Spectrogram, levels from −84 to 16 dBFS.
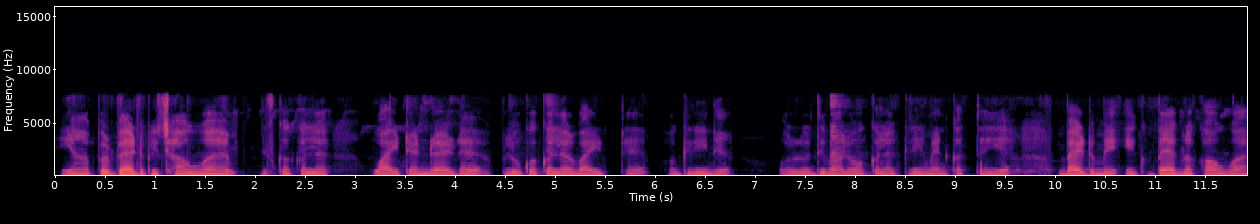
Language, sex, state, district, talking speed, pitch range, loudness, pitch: Hindi, female, Bihar, Sitamarhi, 170 wpm, 225-245 Hz, -28 LUFS, 230 Hz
